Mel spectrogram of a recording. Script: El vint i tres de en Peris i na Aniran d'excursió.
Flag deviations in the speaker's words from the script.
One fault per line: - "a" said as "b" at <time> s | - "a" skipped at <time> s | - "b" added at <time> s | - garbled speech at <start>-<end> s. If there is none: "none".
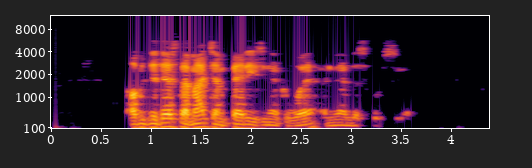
- "maig" added at 1.4 s
- "Cloè" added at 2.4 s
